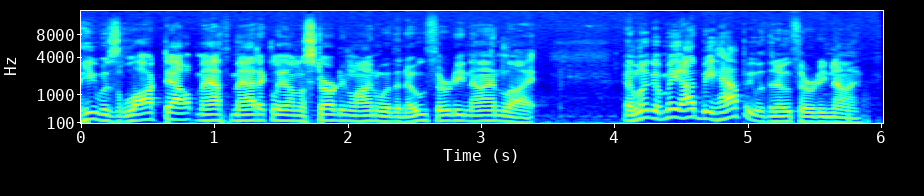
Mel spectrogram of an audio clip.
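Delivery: usual speaking voice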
